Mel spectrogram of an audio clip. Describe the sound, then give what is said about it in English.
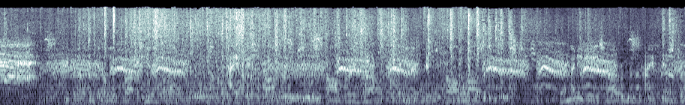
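Crow sorrow call blown on a game call, as used for crows that have sighted dead birds in front of a blind: loud, harsh, repeated cawing notes running continuously and without pause. “The sorrow call is for use in crows that have sighted dead birds in front of your blind.”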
